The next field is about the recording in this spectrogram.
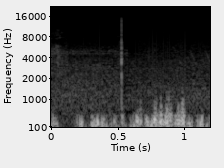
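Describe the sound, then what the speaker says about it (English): Strong wind gusting outdoors on a horse farm, a loud, steady buffeting roar with rushing pulses and one brief sharp burst midway, heard alone without talk. "It is super windy."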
